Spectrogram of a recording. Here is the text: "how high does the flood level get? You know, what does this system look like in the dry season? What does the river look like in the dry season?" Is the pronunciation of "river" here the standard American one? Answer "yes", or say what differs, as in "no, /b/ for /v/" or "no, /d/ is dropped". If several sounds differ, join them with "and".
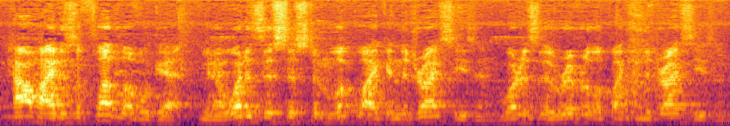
yes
